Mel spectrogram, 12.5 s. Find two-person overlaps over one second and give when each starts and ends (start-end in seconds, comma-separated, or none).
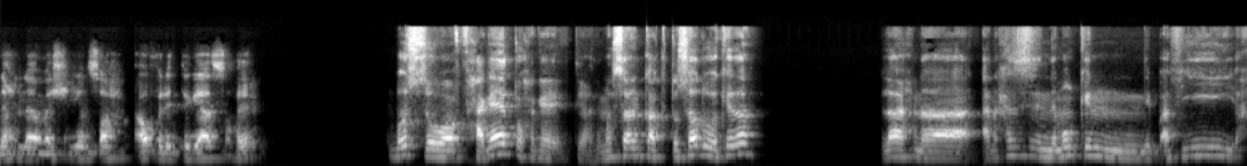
none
